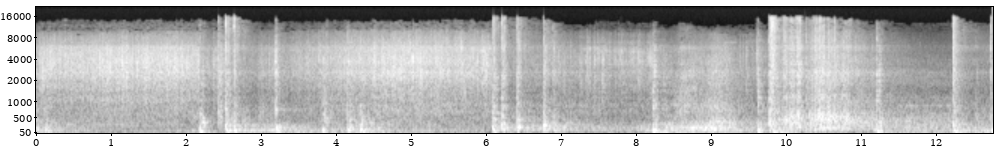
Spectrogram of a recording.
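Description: Fireworks finale: aerial shells bursting with sharp booms in clusters every few seconds, over a continuous dense crackle and hiss from many effects at once.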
